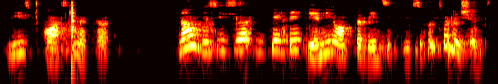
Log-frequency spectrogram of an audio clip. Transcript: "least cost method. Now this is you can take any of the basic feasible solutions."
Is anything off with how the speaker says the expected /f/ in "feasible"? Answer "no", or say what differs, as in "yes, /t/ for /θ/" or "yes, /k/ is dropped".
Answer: yes, /p/ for /f/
